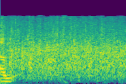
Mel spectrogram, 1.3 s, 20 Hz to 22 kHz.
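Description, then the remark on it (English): A short burst of audience applause congratulating a 2018 United States Crystal Growing Champion, a dense, steady wash of many hands clapping at once, loud and even throughout with no voices on top. “You get applause for that.”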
